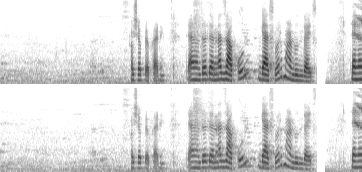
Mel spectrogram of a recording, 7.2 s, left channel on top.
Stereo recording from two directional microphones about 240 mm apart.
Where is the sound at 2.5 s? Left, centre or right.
Centre.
